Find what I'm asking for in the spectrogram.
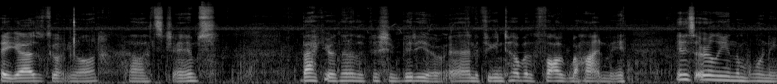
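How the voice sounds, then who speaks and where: Over noticeable background noise, a man talks fairly quickly in a fairly high pitch with fairly even intonation. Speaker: fishing vlogger. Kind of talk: casual vlog talk to camera. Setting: outdoors, early morning fog. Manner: casual with frequent fillers.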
